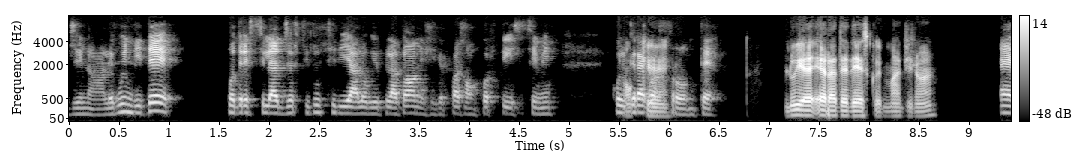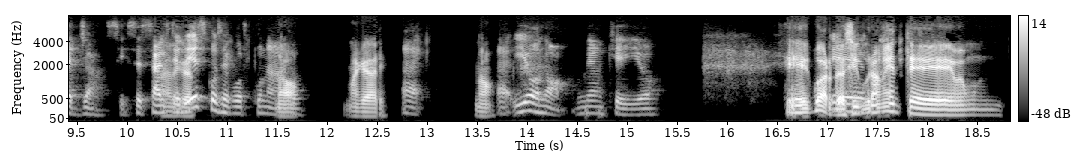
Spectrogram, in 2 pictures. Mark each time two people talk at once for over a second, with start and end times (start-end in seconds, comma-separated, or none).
none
